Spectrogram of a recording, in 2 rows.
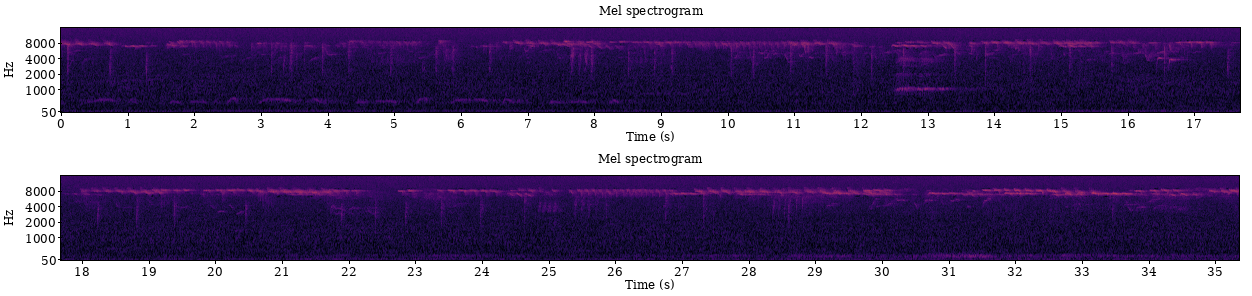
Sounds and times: fallow deer can be heard 'barking' 12.5 - 13.6

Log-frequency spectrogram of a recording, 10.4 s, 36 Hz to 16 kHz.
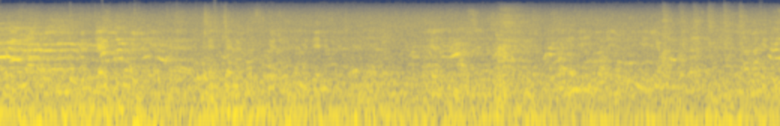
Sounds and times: people talking 0.0 - 10.4

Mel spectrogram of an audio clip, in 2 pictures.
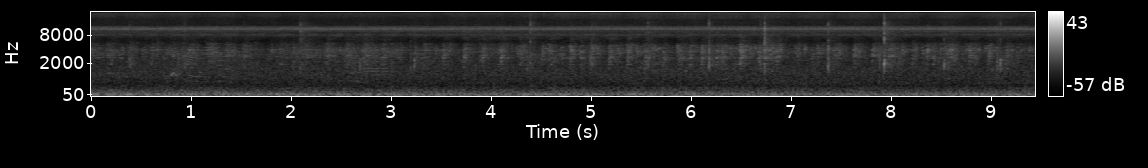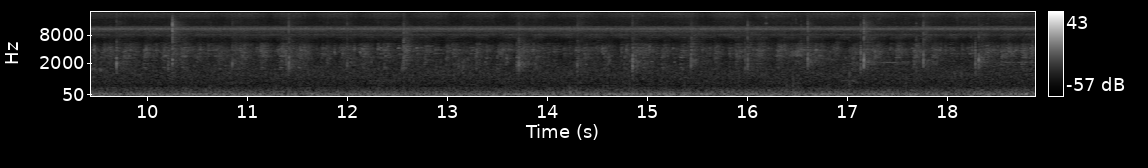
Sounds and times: Environmental Traffic Sound 0.0 - 18.8
Bird calls 0.0 - 18.8
clapping motion 5.5 - 18.8

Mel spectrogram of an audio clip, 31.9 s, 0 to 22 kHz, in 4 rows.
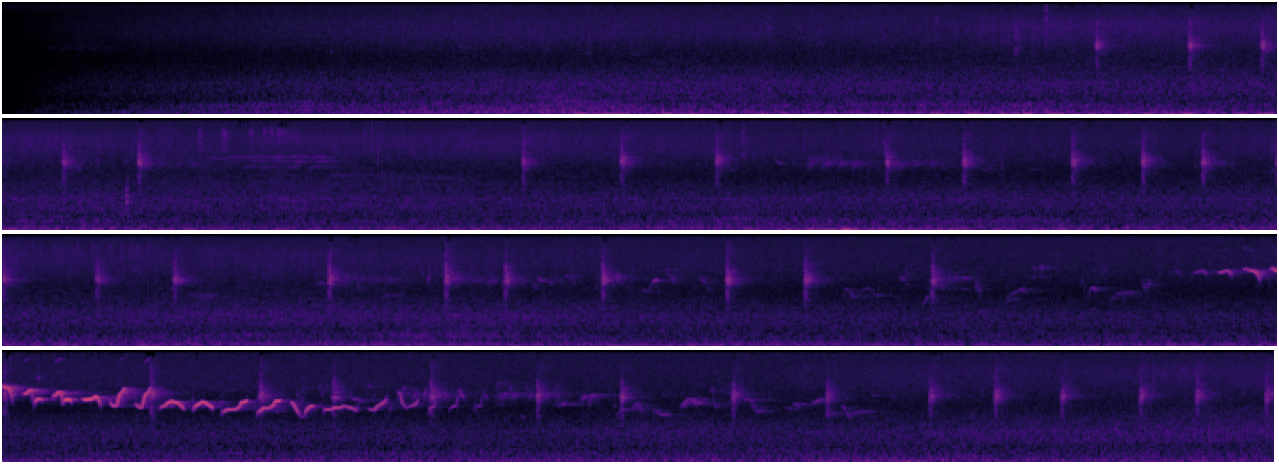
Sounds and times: Willow Warbler 21.2 - 31.8

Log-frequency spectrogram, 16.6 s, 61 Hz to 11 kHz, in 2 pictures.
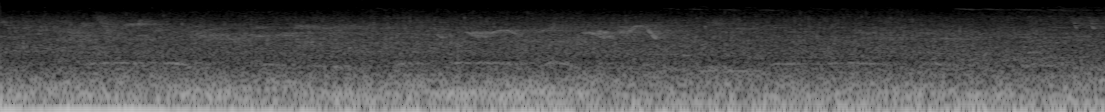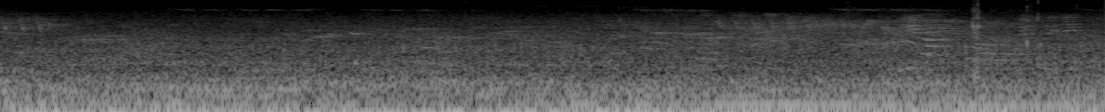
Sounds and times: river 6.6 - 16.5

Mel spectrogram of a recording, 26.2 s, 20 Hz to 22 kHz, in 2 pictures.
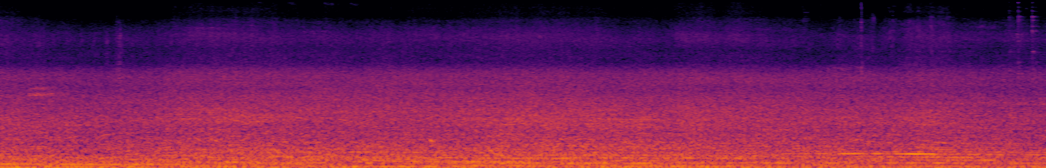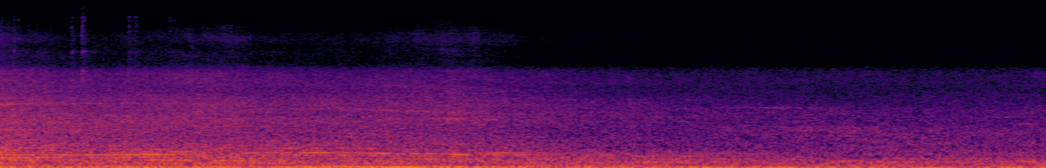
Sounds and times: Heavy traffic 0.0 - 22.0

